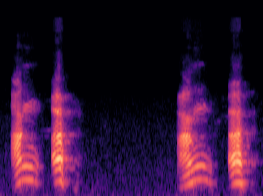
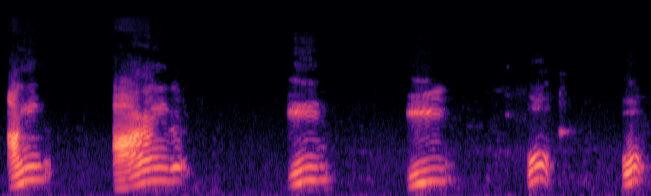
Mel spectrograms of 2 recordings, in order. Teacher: प्राणवायु जो है वो क्या होती है, नाक और मुंह से दोनों से निकल रही है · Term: अनुनासिक ध्वनि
